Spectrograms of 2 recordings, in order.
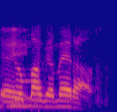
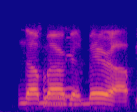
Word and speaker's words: Nurmagomedov: How do you say they got nigger? Not nigger. – Khabib. Say his name, Khabib Nurmagomedov. – Nurmagomedov.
